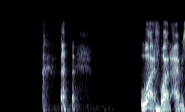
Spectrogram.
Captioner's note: laugh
